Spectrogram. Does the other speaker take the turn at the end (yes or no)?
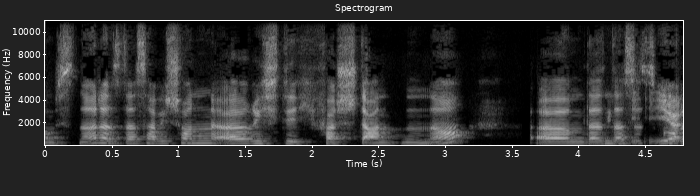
yes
